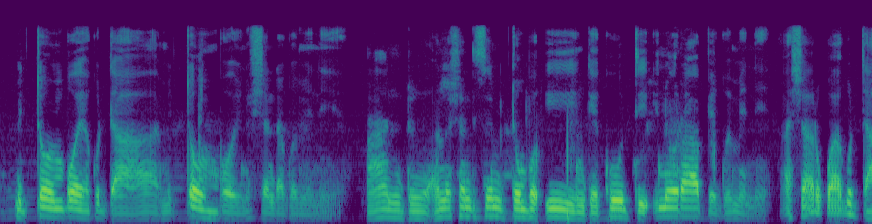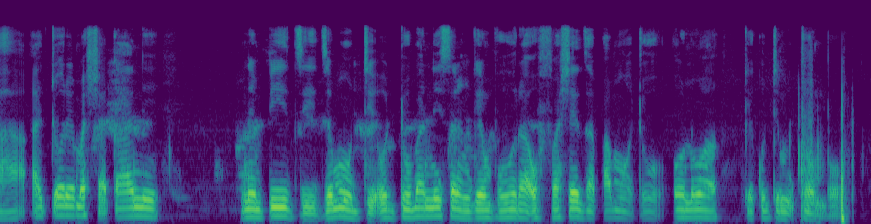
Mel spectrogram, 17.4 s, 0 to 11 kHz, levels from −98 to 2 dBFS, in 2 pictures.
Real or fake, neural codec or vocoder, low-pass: real; none; 7.2 kHz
